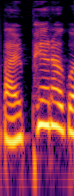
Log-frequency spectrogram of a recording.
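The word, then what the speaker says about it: Balfe: 발페라고 하는 이 작곡 아일랜드 출신의 윌리엄 발페라고 하는 작곡가가 있는데요. 발페. 네네. 피읍에다 어이 발음. 네, 어느 페. F입니다. 발페. F.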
